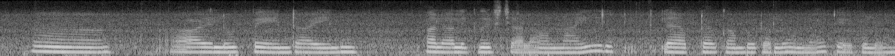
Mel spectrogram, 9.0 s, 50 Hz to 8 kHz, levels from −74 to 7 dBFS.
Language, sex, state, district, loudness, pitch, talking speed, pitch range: Telugu, female, Andhra Pradesh, Sri Satya Sai, -15 LUFS, 205 Hz, 80 wpm, 195-210 Hz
